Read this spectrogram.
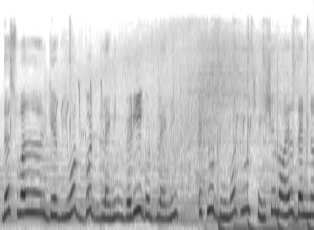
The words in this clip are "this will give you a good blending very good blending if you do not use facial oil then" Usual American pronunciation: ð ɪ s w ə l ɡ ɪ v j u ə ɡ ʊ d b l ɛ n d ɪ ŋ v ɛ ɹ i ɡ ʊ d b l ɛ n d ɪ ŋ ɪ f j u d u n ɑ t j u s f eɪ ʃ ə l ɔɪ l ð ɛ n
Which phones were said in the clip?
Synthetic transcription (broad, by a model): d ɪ s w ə l ɡ ɪ v j u ə ɡ ʊ d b l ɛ n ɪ ŋ v ɛ ɹ i ɡ ʊ d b l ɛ n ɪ ŋ ɪ f j u d u n ɑ t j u s p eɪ ʃ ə l ɔɪ l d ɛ n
